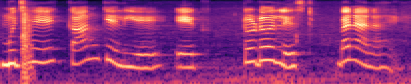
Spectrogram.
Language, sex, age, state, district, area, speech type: Urdu, female, 18-30, Telangana, Hyderabad, rural, read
